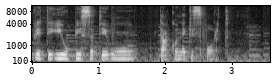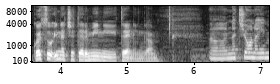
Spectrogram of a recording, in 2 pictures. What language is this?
Croatian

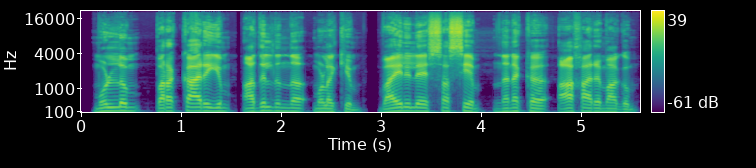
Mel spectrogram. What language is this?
Malayalam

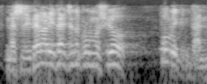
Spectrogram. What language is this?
Catalan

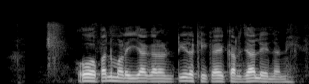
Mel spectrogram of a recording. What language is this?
Maithili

